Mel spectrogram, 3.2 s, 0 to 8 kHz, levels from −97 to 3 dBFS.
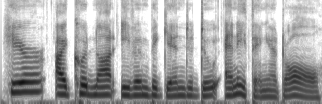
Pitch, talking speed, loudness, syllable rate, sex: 175 Hz, 205 wpm, -17 LUFS, 5.6 syllables/s, female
